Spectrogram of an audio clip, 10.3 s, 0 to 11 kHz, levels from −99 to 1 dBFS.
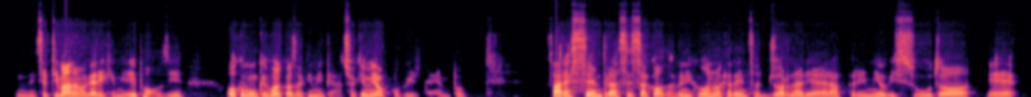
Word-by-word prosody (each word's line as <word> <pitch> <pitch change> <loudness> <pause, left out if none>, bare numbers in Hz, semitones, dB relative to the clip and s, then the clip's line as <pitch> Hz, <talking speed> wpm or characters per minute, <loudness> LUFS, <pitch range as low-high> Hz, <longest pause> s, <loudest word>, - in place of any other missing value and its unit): in 105 0 -14
settimana, 120 +3 +5
magari, 110 +1 +2
che 100 - -15
mi 100 - -9
riposi 110 -7 -4 0.4
o 170 - +5
comunque 125 -4 0
qualcosa 120 -5 +3
che 185 - -9
mi 190 - -6
piace, - - -10
che 135 +3 -3
mi 125 -2 +2
occupi 110 -1 -3
il 100 -1 -15
tempo." 95 +2 -17 0.8
Fare 160 -4 +7
sempre 170 +1 +3
la 145 - +4
stessa 140 -1 -2
cosa, 105 -5 -1
quindi 110 -1 -5
con 120 +3 0
una 130 - 0
cadenza 130 -4 -4
giornaliera, 140 +1 -1
per 120 -4 -13
il 110 0 -7
mio 130 +4 -2
vissuto, 125 -1 -1
è 115 0 -5
120 Hz, 185 wpm, -22 LUFS, 110-140 Hz, 0.8 s, Fare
